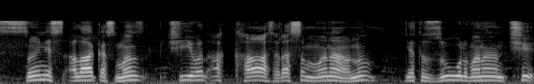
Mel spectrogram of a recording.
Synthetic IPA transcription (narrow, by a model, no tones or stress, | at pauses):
sɨːnisɐlaːkɐsmɐ̃nzt͡ʃʰiːʋɐnɐkʰːaːsɾɐsɐmːɐnaːʋnɨ | jɐt̪ʰzuːlʋɐnaːnt͡ʃʰi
